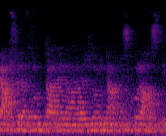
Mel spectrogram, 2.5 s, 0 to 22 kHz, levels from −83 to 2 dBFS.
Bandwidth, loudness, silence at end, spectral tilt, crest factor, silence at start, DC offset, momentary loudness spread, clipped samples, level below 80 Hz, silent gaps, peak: 16 kHz; -35 LUFS; 0 s; -6 dB/octave; 16 dB; 0 s; under 0.1%; 1 LU; under 0.1%; -62 dBFS; none; -18 dBFS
